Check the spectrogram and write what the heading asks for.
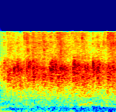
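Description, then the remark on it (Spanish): An audience applauding the Lord steadily, a dense wash of many hands clapping at an even, fairly loud level throughout with no pauses or voices standing out. “Un aplauso a nuestro Señor por ello.”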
